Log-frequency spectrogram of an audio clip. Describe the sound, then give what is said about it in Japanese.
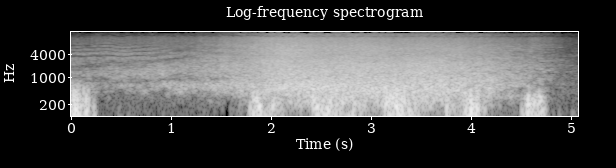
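Ocean waves rushing onto the shore at the seaside in Hayama, Japan, in the afternoon, in a steady, broad wash, swelling louder midway and lingering before easing off, with gusty wind buffeting the microphone underneath. “午後の波音とシトラスの風”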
